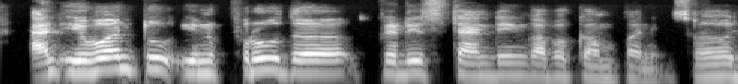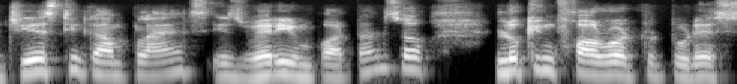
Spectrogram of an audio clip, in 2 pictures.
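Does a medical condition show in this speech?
No.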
